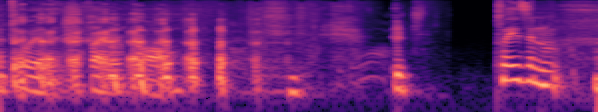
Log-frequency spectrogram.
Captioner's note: all laughing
